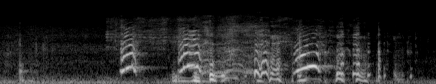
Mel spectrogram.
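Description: Young people laughing and giggling in short bursts, starting about a second in, over a low steady hum.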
